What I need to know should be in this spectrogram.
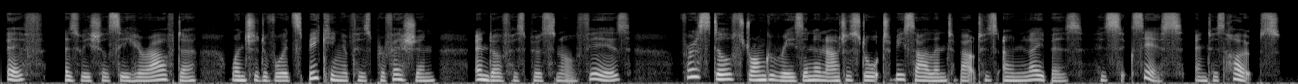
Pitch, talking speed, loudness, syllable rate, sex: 195 Hz, 175 wpm, -20 LUFS, 5.0 syllables/s, female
